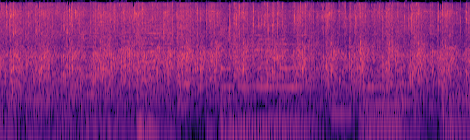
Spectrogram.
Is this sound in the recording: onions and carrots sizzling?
no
